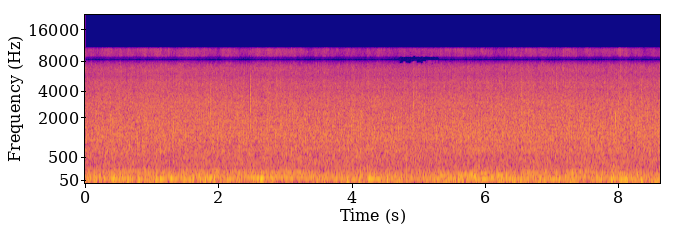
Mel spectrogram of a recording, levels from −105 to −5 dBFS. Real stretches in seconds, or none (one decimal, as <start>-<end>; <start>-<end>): 4.7-5.3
